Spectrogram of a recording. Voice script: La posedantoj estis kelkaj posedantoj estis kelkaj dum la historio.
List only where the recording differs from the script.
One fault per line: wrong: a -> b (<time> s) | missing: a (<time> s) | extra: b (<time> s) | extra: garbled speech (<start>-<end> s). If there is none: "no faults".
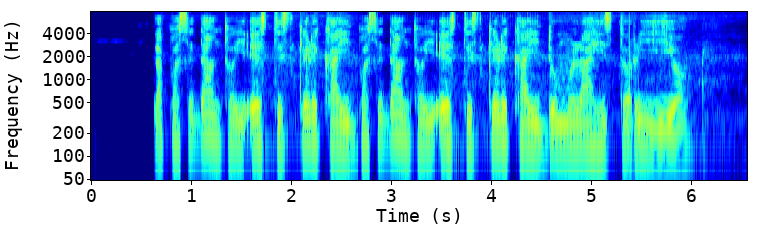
no faults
